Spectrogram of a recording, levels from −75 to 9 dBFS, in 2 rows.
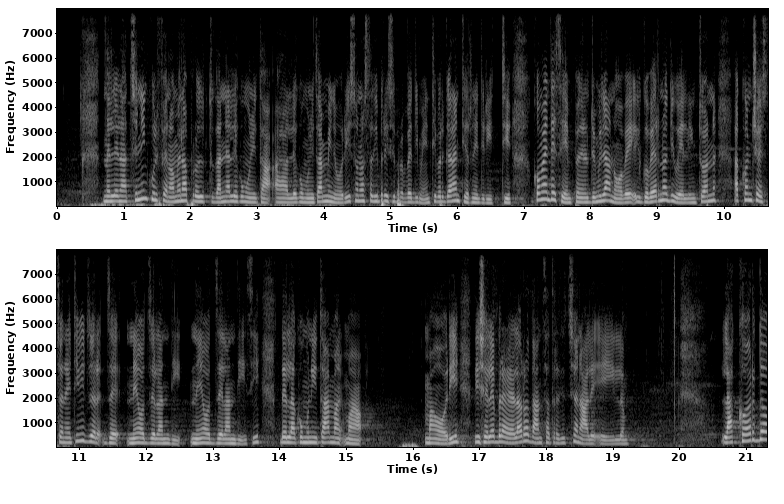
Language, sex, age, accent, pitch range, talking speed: Italian, female, 20-39, native, 170-220 Hz, 140 wpm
